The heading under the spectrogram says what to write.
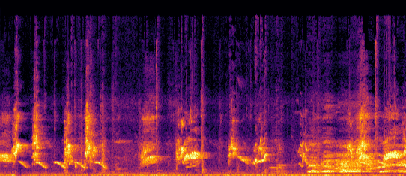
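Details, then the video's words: Kept Javan myna, noted for its loud voice and talent for copying speech, gives a run of short squawking notes with downward slurs about every half second, ending in a dense harsh chattering burst. "Burung jalak kebo selain suaranya yang rame ada kelebihan nya bisa bicara"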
